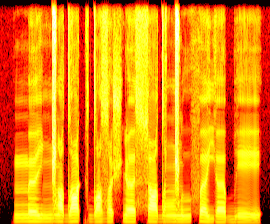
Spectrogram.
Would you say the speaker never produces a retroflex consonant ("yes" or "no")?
no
